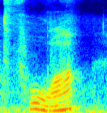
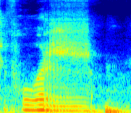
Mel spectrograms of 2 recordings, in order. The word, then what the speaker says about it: vor: يبقى كلمة فوا وفوا ما بنقولش فور، لا فوا منطقش الار.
